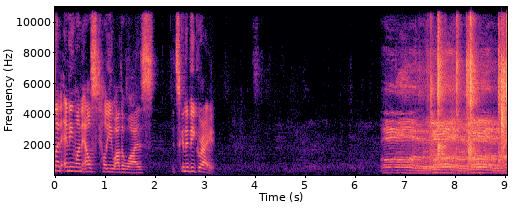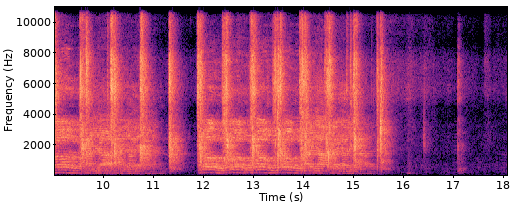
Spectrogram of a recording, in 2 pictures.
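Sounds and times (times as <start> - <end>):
men singing a chant-like song: 6.5 - 15.8
sharp hand claps: 6.9 - 15.9.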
